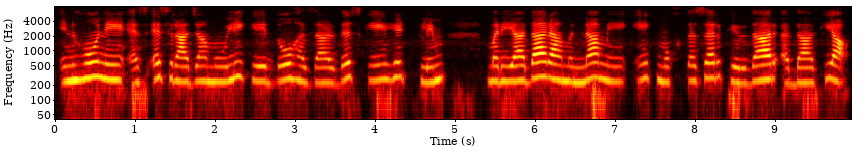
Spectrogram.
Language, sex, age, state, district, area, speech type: Urdu, female, 18-30, Telangana, Hyderabad, urban, read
